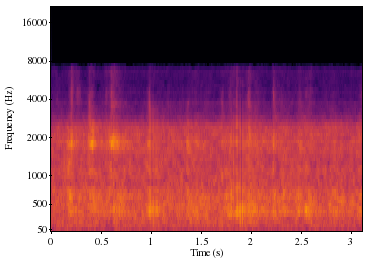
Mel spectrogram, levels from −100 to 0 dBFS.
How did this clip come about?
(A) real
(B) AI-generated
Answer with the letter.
B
